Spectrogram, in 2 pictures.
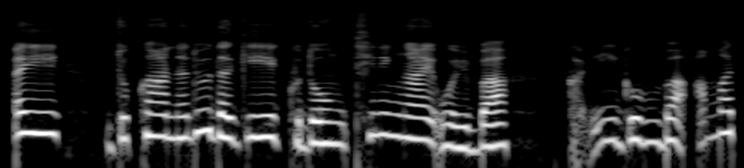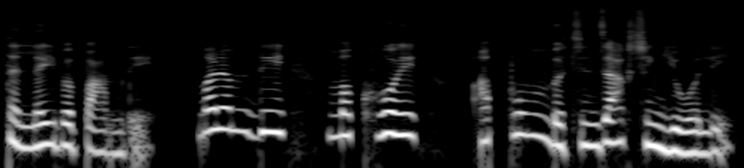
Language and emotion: Manipuri, fearful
